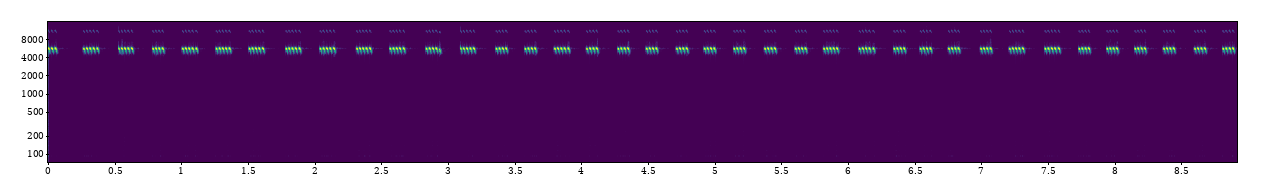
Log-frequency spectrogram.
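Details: Male cricket chirping on a summer evening: clean, high, even pulses, roughly four per second, in a steady unbroken train with no other sounds.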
